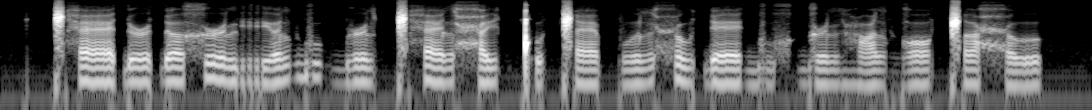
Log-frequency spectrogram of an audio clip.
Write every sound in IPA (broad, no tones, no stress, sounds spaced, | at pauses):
ǁʰ æ ɗ ə˞ ɗ ʌ x ə˞ l rʲ ʌ l ɡ u ɡ͡b ə˞ l ǁʰ æ l ħ ɪ ǃʼ ʊ ǁ æ p ʊ l ħ u ɗ ɛ ɡ u x ɡ ə˞ l ɦ ɑ l ɡ ɔ ǁ ʌ ħ ʊ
